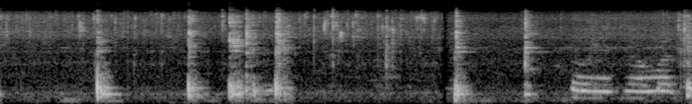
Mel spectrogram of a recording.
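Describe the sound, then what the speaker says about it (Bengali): Onions with garlic fry in a pan while being stirred for a rohu fish and bottle gourd curry, a steady close sizzle broken by sharp utensil scrapes and clacks. "তো আমি এখন পেঁয়াজটা ভালোভাবে ভেজে নেব।"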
